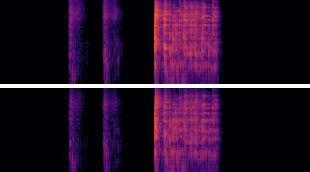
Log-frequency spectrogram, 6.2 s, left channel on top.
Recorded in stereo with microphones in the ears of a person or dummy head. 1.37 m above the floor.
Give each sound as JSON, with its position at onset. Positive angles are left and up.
{"t": 1.4, "sound": "footsteps", "side_deg": 20, "distance_m": 1.4}
{"t": 3.1, "sound": "breaking glass", "side_deg": 25, "distance_m": 0.9}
